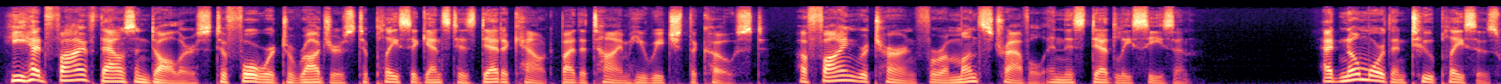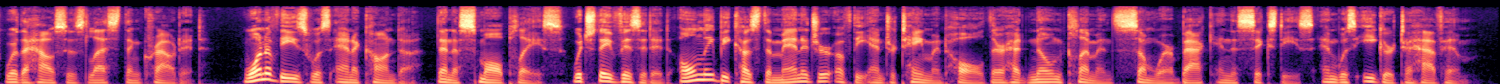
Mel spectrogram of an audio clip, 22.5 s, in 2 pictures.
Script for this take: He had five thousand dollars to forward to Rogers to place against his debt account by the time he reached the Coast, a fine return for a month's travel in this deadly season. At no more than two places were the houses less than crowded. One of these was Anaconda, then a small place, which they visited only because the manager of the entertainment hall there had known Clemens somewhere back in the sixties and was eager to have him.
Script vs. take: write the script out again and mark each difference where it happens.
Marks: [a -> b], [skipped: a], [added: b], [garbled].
He had five thousand dollars to forward to Rogers to place against his debt account by the time he reached the Coast, a fine return for a month's travel in this deadly season. At no more than two places were the houses less than crowded. One of these was Anaconda, then a small place, which they visited only because the manager of the entertainment hall there had known Clemens somewhere back in the sixties and was eager to have him.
